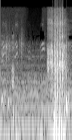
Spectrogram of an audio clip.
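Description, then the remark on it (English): A voice imitates a pig snorting: one loud, raspy, nasal burst lasting under half a second, with a rattling, grunting texture after a brief quieter lead-in. “Ooh, I even snore like one.”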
